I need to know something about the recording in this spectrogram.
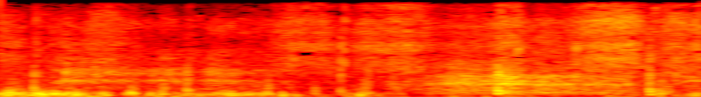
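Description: Strong, gusty wind rumbling on the microphone, a low, uneven drone.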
